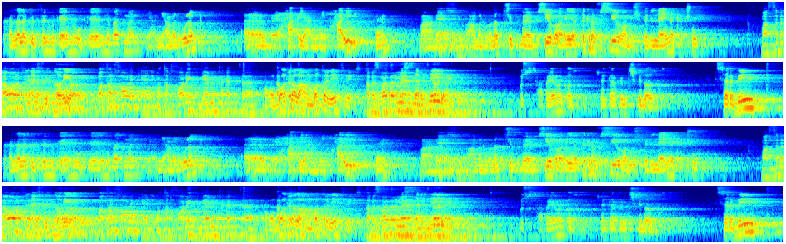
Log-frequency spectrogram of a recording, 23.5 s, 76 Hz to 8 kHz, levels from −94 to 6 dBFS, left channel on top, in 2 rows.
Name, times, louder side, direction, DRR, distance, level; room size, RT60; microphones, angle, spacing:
voice 1, 0.0-2.9 3.6-5.3 5.6-5.8 6.3-10.5 12.2-12.8 13.3-13.5 15.7-17.0 17.9-18.4 19.5-20.4 20.7-21.6 22.4-23.0, left 3 dB, 45° left, 5 dB, 0.4 m, -25 dB
voice 2, 6.5-6.9 11.4-15.6 16.2-16.3 17.2-18.5, left 1 dB, 80° left, 2 dB, 1.3 m, -25 dB
10.5 x 10.0 x 3.7 m, 2.1 s
head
